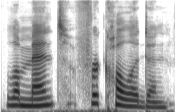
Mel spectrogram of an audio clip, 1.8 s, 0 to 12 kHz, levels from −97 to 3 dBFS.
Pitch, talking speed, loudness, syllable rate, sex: 200 Hz, 100 wpm, -16 LUFS, 3.9 syllables/s, female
